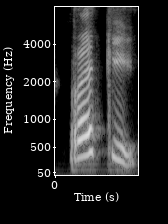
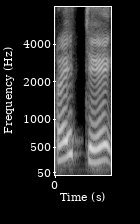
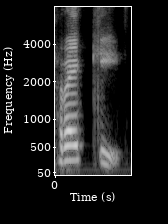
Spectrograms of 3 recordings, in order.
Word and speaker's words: recce: itu bisa disebut dengan Reki Jadi kalau Harun tadi bilangnya receh itu sebenarnya salah tulisannya adalah benar tulisannya recce Tapi bacanya adalah Reki ya Jadi besok kalau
